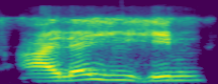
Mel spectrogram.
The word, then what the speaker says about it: عليهم: আচ্ছা, এখানে সিরাতাল্লাহ বলা হয়েছে, সি সিরাতাল লাযিনা আনআমতা আলাইহিম, হিমের এখানে হেম এরকম শোনা গেছে, হেম এরকম না, হিম হিম রসিকা দিয়ে হিম, আইলাই হিম, যাতে একার মতো না শোনা যায়।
